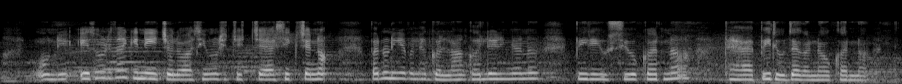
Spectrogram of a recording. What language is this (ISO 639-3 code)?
doi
